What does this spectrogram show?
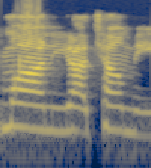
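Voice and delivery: ordinary delivery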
